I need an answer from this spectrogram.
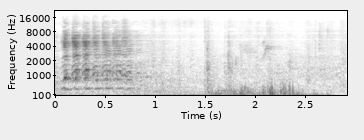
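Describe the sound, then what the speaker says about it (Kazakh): An Alpine dairy goat gives a loud, close, wavering bleat that lasts almost a second. Softer rustling and low grunting movements of the animals follow in the pen. "Керемет ешкілер."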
